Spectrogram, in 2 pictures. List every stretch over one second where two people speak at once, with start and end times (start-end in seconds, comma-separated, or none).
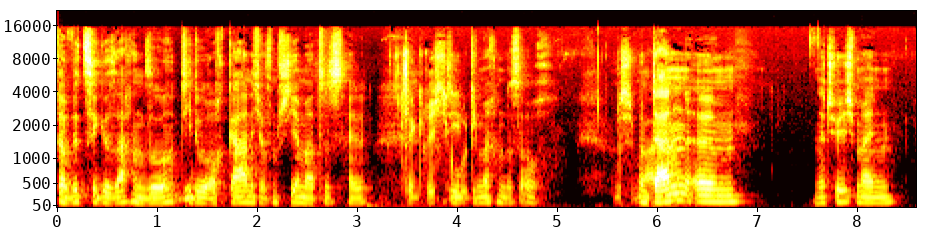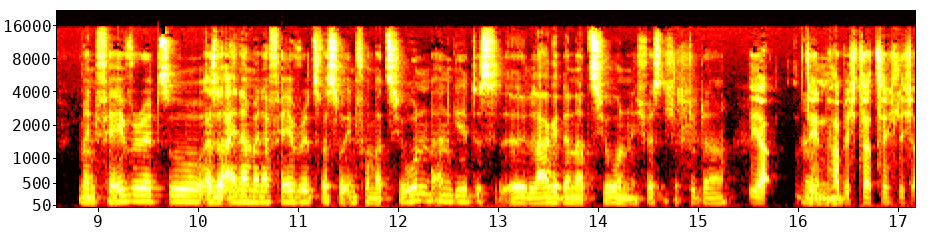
none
